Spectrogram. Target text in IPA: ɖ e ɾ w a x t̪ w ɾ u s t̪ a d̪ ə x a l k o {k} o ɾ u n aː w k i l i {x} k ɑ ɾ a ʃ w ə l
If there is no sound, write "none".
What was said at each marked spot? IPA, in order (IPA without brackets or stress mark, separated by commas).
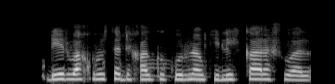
k, x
